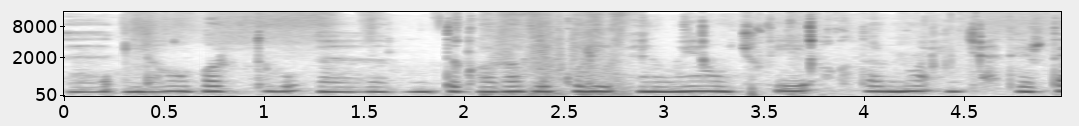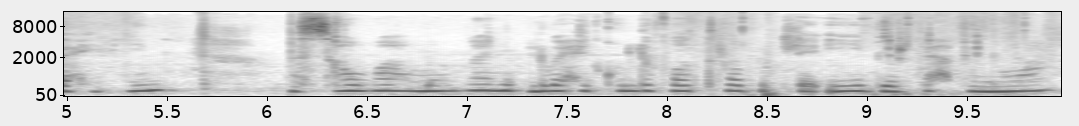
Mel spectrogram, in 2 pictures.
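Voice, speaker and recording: Soft-spoken and monotone, a woman with a fairly high voice speaks at a moderate pace. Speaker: hijab stylist. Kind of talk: ASMR role-play consultation. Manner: soft-spoken, friendly.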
